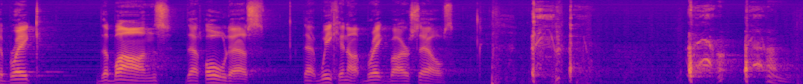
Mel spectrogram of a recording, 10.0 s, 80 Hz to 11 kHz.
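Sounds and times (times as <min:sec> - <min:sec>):
speech: 0:00.0 - 0:00.6, 0:01.2 - 0:05.7
man coughing during a sermon: 0:06.2 - 0:07.5, 0:08.6 - 0:10.0.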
